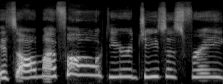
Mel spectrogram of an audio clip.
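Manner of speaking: put-on high, tearful crying, words through tears. Retelling mom's confession in the bedroom: imitating mom crying. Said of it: "then she cried and said".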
